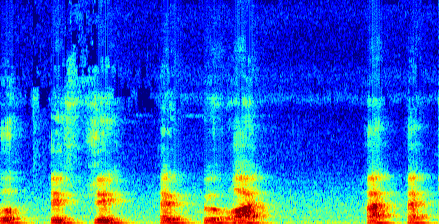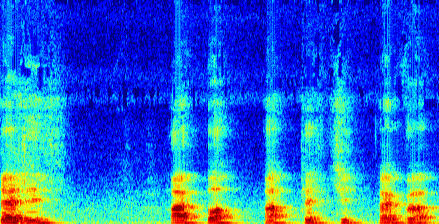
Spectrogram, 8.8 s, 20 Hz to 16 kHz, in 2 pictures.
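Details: Acquired speech impairment in an adult man after hypoxic brain damage from a cardiac arrest in July 2014; initially unable to speak, write or understand, now speaking more with ongoing speech therapy.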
